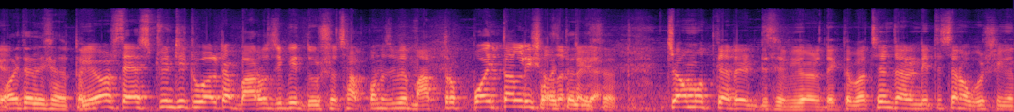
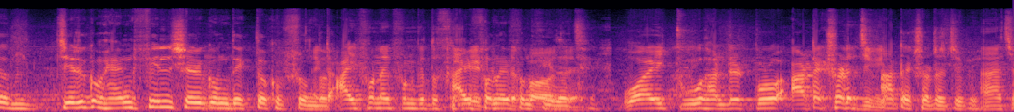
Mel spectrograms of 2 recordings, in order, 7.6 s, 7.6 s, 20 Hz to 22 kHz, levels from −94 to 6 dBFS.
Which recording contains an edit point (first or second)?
second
